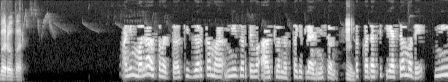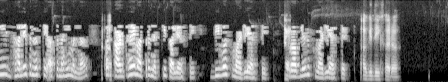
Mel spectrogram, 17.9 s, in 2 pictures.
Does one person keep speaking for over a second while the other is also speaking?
No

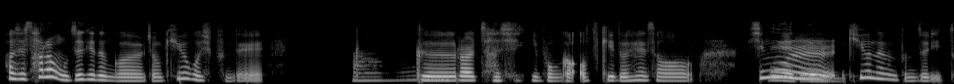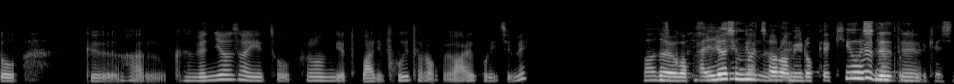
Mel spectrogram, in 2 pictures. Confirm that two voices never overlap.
No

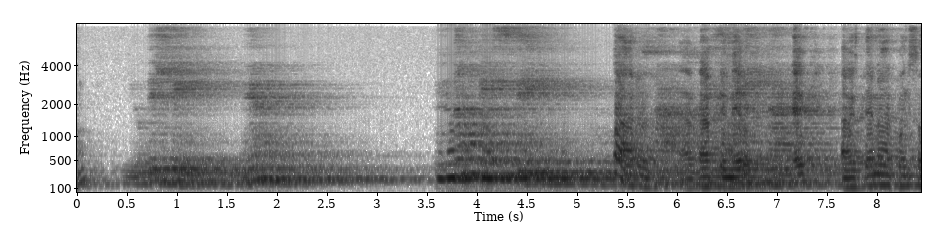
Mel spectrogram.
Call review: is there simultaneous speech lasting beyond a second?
Yes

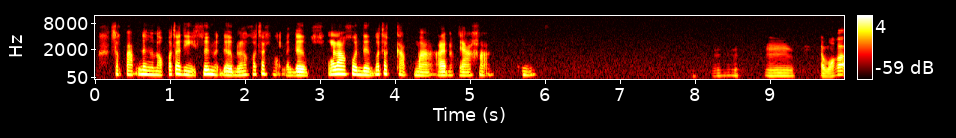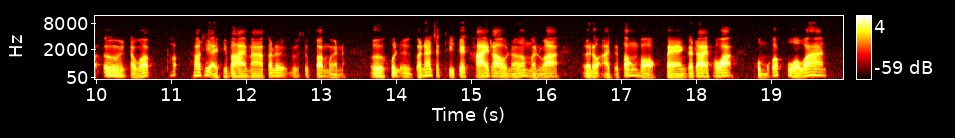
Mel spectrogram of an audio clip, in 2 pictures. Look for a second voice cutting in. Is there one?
No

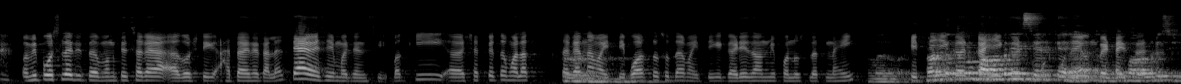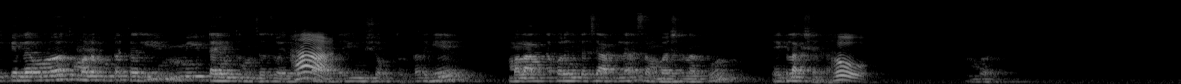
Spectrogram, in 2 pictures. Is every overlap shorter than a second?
No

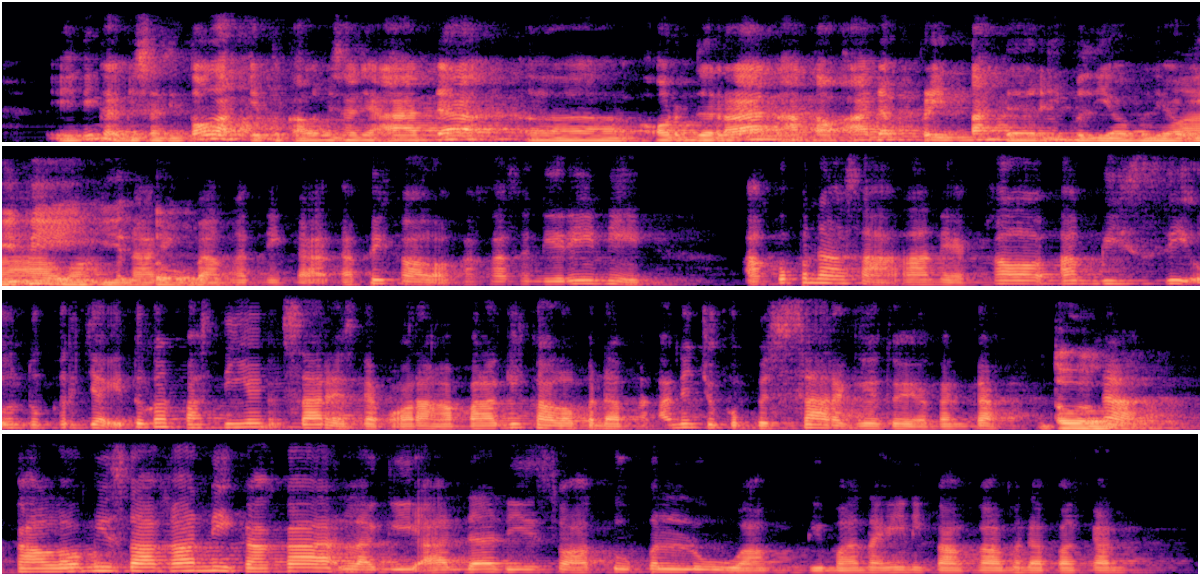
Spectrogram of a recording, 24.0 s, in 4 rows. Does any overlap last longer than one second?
Yes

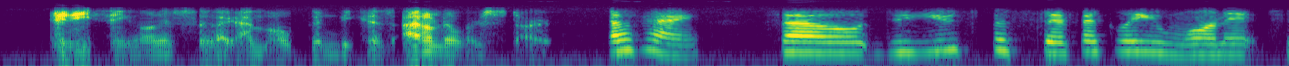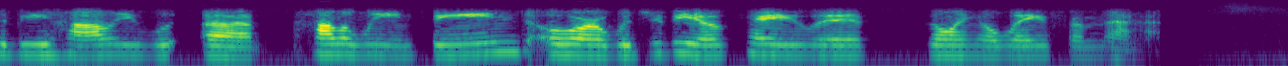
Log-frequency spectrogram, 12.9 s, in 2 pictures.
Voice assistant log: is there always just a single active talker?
Yes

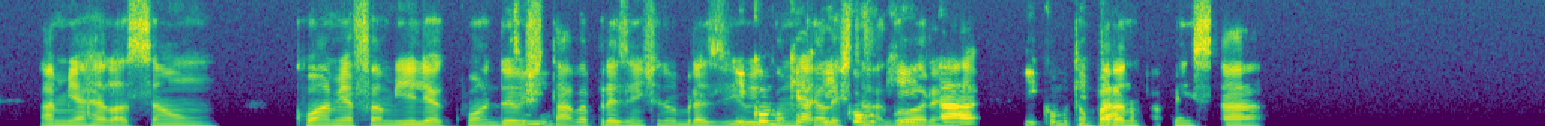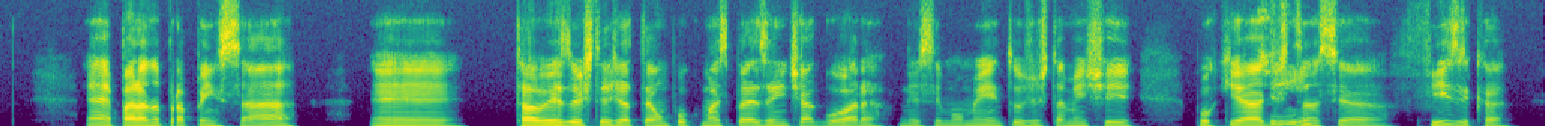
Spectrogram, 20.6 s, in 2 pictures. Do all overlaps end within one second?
No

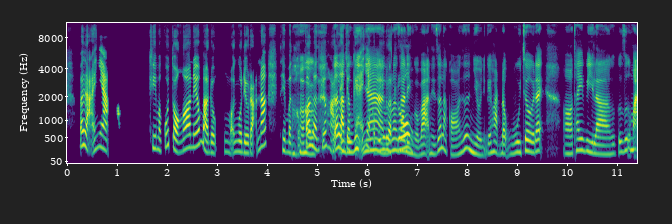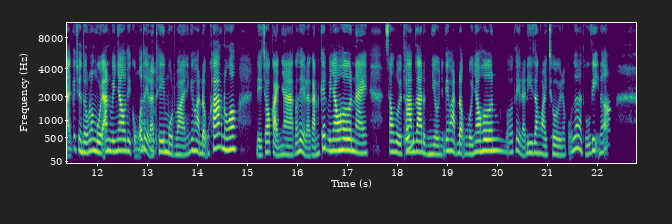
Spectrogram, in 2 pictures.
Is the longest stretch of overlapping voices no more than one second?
No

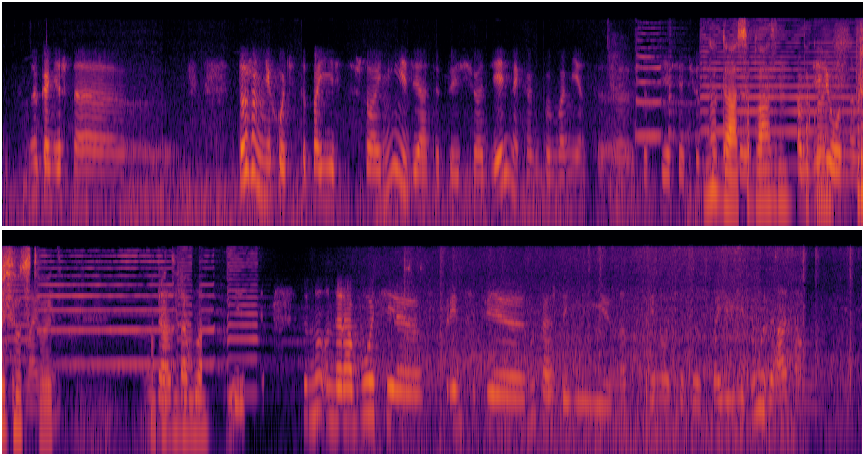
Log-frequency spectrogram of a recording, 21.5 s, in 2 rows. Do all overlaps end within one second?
No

